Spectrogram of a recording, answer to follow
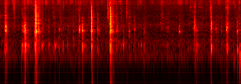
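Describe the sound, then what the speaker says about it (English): A spoon stirring a dairy-free pasta sauce slurry in a pot, with light irregular taps and clicks against the pan, quiet and close, no one talking. "So I'm just stirring this up."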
